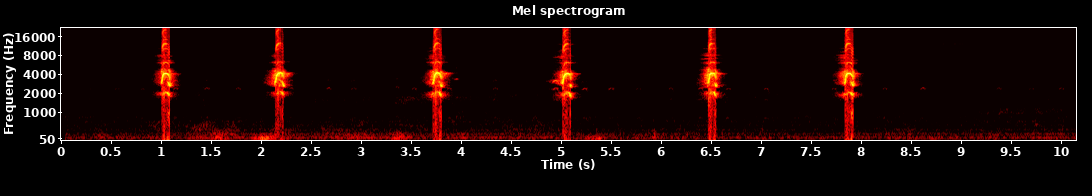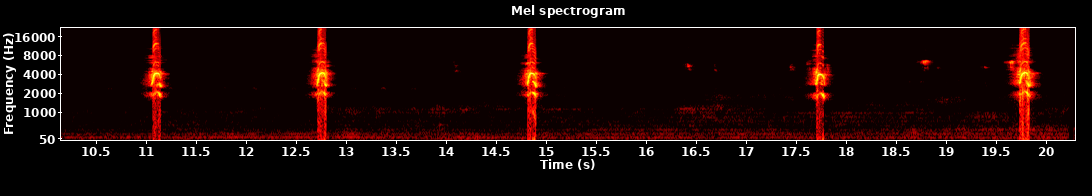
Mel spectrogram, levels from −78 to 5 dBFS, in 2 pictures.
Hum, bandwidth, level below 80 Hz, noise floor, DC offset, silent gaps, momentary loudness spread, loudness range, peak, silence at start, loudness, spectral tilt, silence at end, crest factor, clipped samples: none; over 20 kHz; -58 dBFS; -65 dBFS; under 0.1%; none; 24 LU; 4 LU; -6 dBFS; 1 s; -12 LUFS; 3 dB/octave; 0.4 s; 16 dB; under 0.1%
